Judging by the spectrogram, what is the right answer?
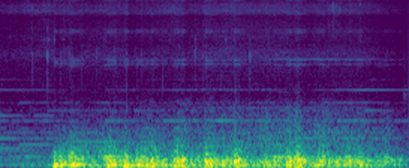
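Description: Rolling thunder with steady rain from a video game weather system where humidity changes trigger rainfall, starting abruptly and rumbling loud and continuous with dense low crackling throughout.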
